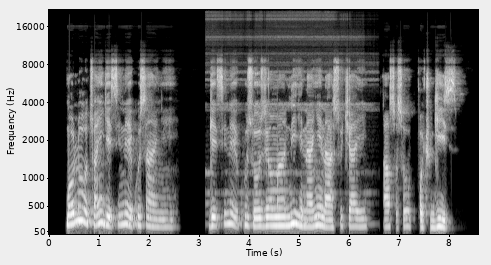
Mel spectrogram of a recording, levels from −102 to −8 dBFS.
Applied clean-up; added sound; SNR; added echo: neural mask model DeepFilterNet 3.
